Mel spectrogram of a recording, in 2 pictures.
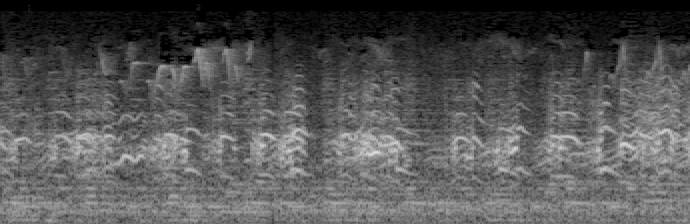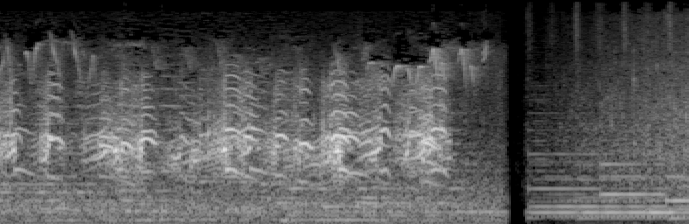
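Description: Geese honk in a dense, noisy chorus of many overlapping calls for about nine seconds. The honking cuts off abruptly near the end, and a different, lower sound briefly follows.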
